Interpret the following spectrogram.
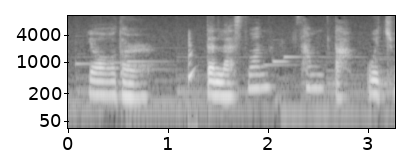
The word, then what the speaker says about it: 여덟: It means number 8 in English, and we pronounce this as 여덟. 여덟. We remove the b sound. 여덟.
